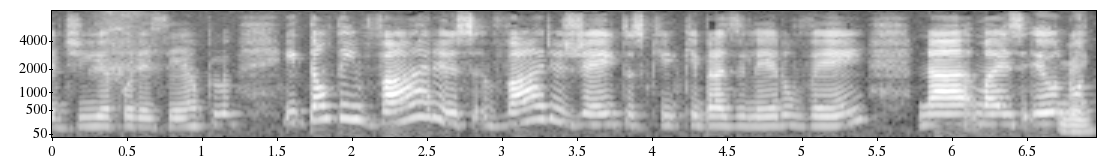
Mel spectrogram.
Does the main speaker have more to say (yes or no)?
yes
